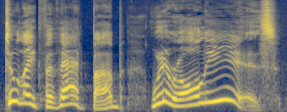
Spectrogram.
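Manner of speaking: wisecracking pet parrot squawks at Althea, very high and loud; squawking parrot. Acted.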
